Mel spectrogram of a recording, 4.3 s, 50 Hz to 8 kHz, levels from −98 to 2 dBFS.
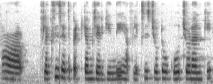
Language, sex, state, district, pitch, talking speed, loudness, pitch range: Telugu, female, Telangana, Nalgonda, 235 Hz, 125 wpm, -23 LUFS, 225-255 Hz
